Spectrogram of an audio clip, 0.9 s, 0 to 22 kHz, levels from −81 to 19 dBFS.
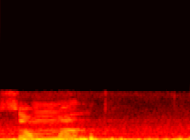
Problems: constant background noise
